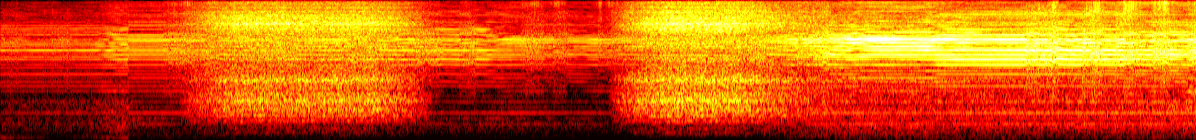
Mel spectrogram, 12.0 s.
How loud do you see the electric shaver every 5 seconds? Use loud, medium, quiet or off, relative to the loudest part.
quiet, loud, loud.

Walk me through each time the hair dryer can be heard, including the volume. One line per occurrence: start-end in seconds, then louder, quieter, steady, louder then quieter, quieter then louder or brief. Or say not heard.
1.8-4.3 brief
6.1-11.9 quieter.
